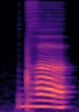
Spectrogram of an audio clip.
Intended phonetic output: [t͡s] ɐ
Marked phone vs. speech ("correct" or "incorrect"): incorrect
